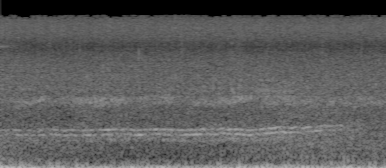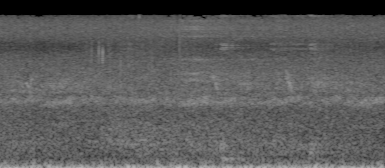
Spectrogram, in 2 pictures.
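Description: Eerie horror-ambience sound effect: a steady low rumbling wash of noise, with a wavering siren-like wail over it for the first three and a half seconds that rises a little before fading out.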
